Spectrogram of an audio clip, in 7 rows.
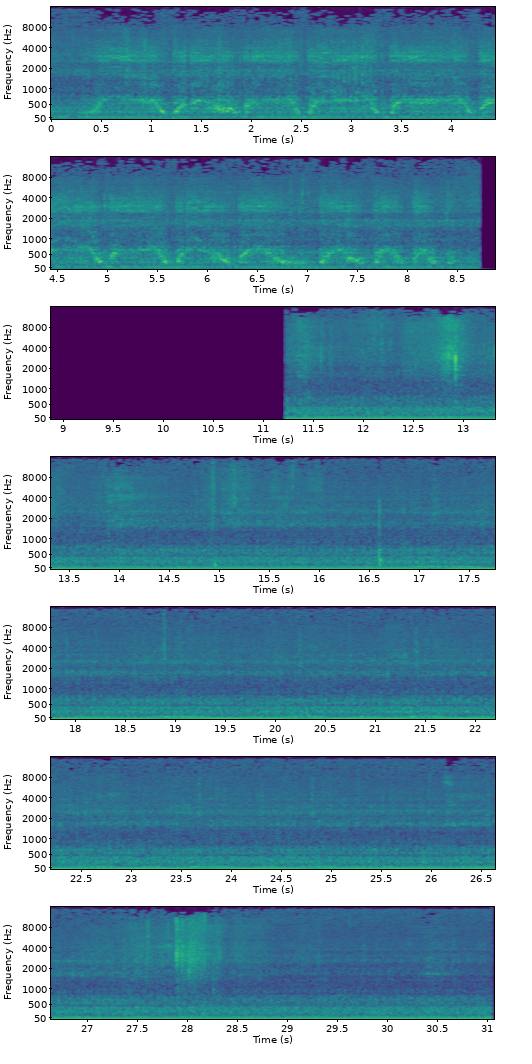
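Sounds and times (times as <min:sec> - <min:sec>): car engine idling: 0:00.0 - 0:08.8, 0:11.3 - 0:31.0
steering wheel creaks: 0:27.4 - 0:28.5.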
